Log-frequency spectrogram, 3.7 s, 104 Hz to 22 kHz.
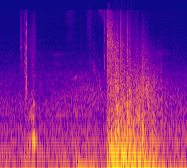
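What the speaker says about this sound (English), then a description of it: "Let's toss a grenade." A grenade goes off in the post-apocalyptic game Wasteland 3, a faint thump early on followed by a heavy, loud blast that rolls on and decays over the last second and a half.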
